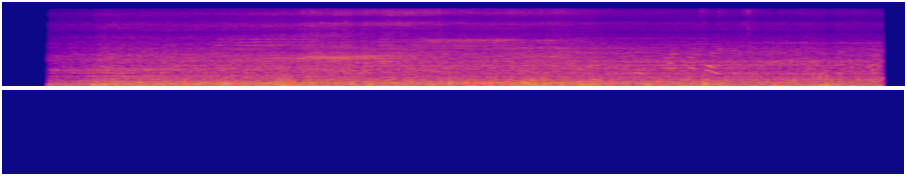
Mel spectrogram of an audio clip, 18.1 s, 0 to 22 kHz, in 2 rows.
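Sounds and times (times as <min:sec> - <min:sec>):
street traffic: 0:00.5 - 0:08.9
wind rumble on microphone: 0:00.9 - 0:08.8.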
